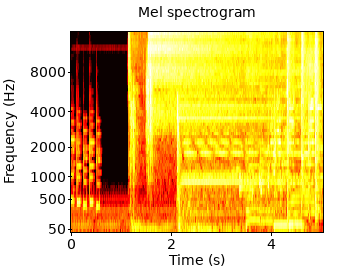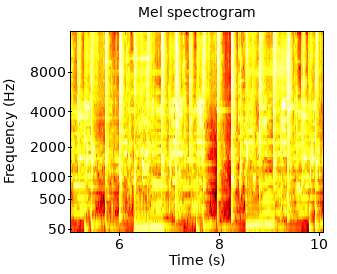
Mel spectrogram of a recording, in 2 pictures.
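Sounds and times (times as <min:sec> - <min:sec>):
mechanical hum with ringing tones: 0:01.2 - 0:04.0.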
